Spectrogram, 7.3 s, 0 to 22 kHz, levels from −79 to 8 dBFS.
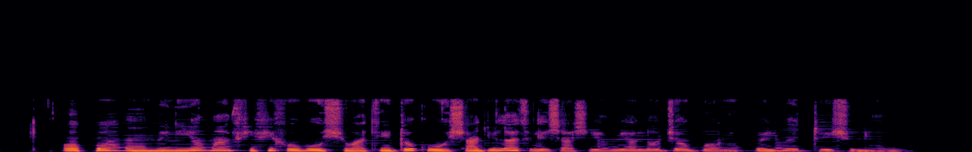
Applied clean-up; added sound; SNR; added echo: neural mask model DeepFilterNet 3.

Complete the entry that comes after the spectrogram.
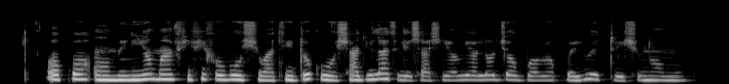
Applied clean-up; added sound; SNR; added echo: none; none; none; none.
